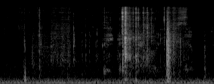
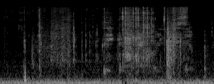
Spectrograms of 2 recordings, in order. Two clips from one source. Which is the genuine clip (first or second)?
second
